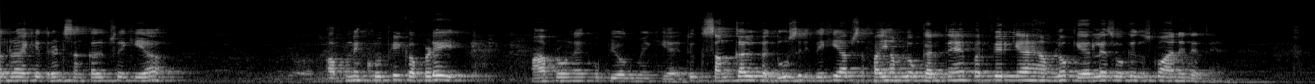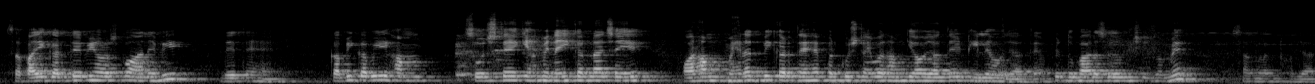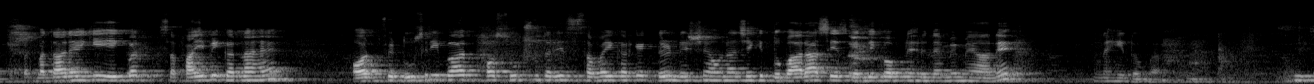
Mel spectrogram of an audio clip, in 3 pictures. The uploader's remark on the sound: Occasion : Jagannath Puri Yatra 2020. Audience : Camp devotees.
